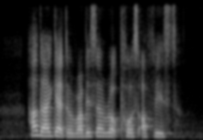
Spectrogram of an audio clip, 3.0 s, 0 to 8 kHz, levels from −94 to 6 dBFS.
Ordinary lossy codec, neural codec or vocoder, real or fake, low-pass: none; none; real; none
